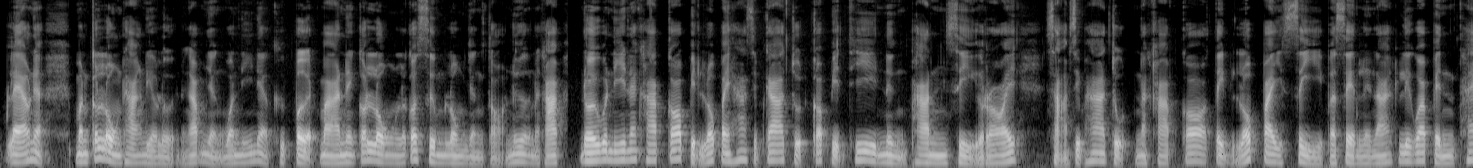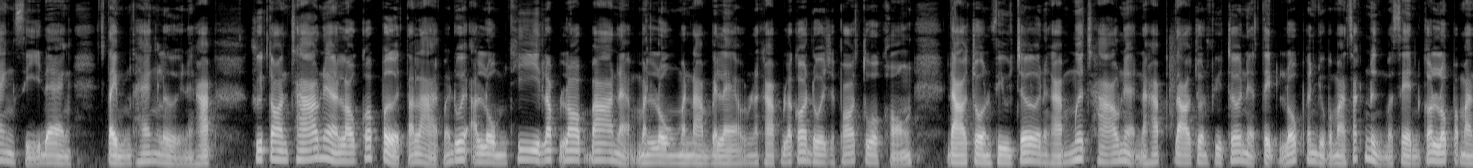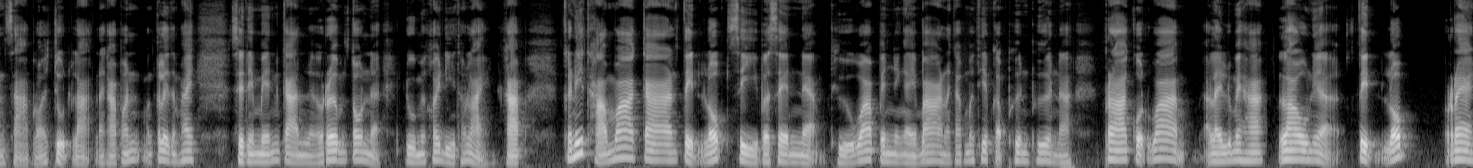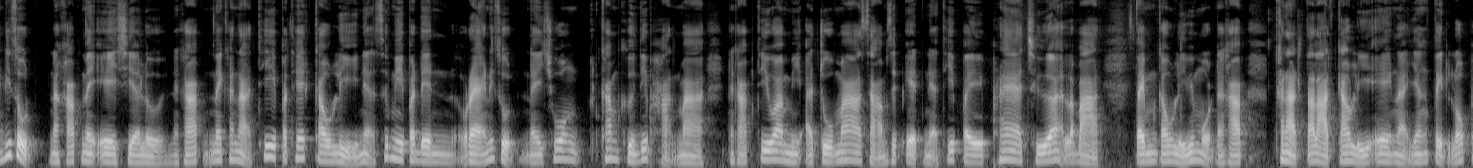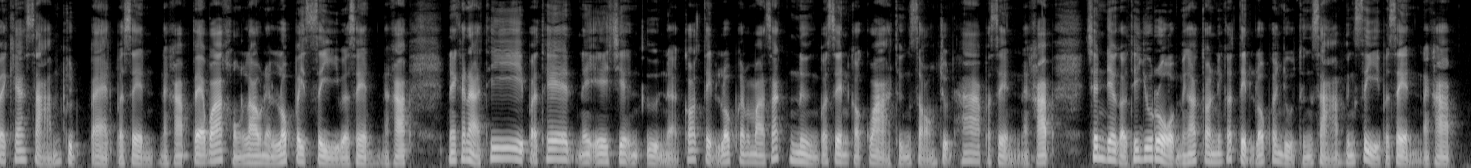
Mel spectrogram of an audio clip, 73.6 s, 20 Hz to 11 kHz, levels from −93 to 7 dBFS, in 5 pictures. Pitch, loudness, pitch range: 110 Hz, -21 LUFS, 95-125 Hz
